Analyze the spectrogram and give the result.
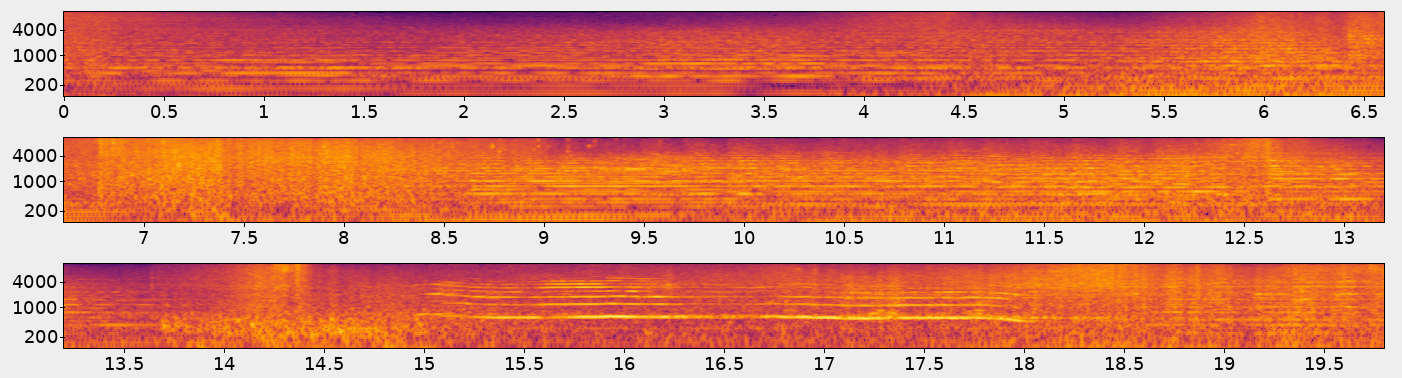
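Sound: whale vocalizations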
